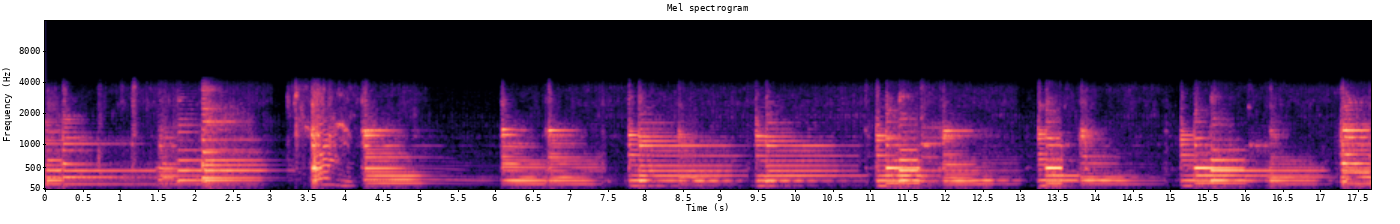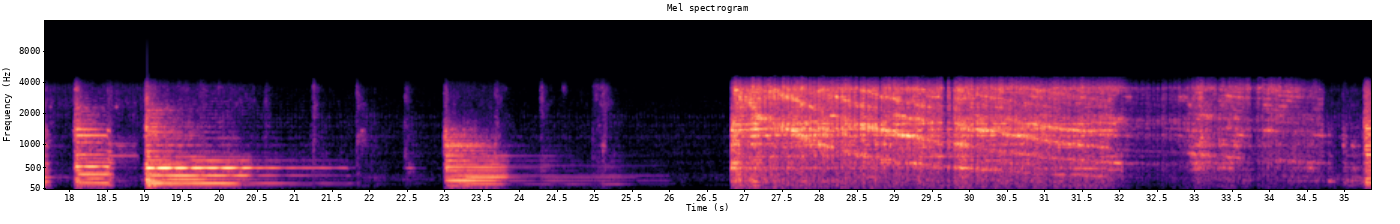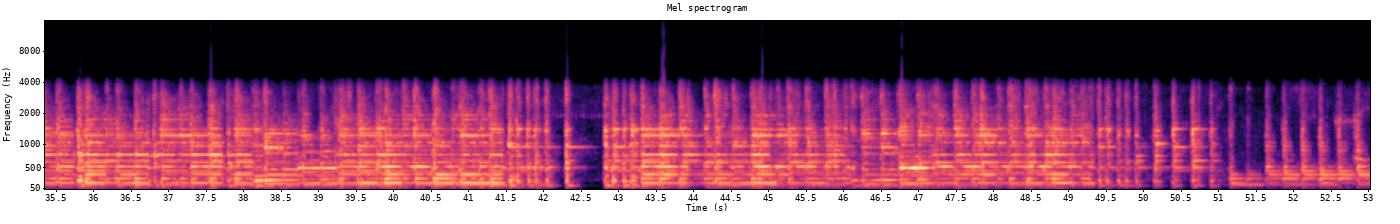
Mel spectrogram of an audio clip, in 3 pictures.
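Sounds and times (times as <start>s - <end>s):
acoustic guitar playing: 0.0s - 53.0s.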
